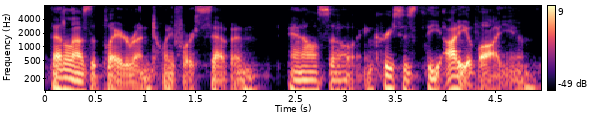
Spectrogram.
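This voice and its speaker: Guy doing a casual how-to, deep voice w some fry, bit of room noise behind him. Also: animated, normal speed. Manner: informal, instructional, talking while handling equipment. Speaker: product setup instructor. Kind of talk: casual step-by-step tutorial.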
